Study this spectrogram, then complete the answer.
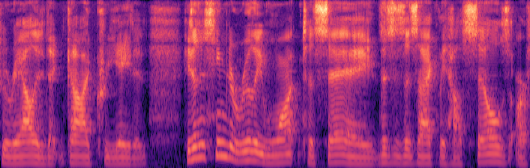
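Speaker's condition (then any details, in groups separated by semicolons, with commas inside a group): Cleft lip and palate; congenital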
